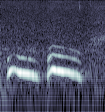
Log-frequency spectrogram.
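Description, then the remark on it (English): Doves far away in terebinth trees coo mournfully: two low, soft hooting notes, each gently falling in pitch, separated by a brief pause against a quiet outdoor background with no one speaking. “So, you know, a dove, when you, you let's say you're in the bushveld camping and far away in the thorn trees, now in this case, the terebinth trees, you hear the doves moaning.”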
